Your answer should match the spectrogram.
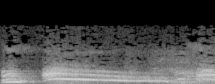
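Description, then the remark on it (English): A loud animal commotion outside: a short yelp, then a long, wavering high-pitched cry that slowly slides downward before rising again at the end, as a dog that was tied up outside goes after a cat that had been asleep in a car. “I tied the dog up outside. I didn't want him running around chasing your cat”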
